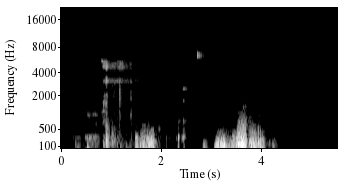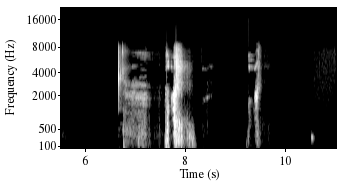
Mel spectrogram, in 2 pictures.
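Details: An adult gives a few short inhaled gasps, then sneezes sharply two or three times; the person attributes the sneezing to their cat.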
